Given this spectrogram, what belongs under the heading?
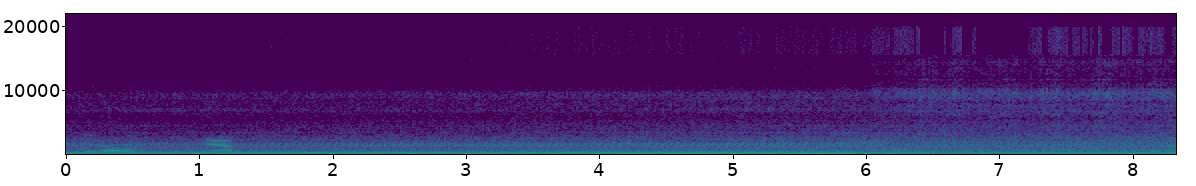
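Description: A Honda D16 turbo engine with a cracked exhaust manifold runs steadily at idle, giving a constant droning hum with a faint shift in tone near the end, and no voices over it.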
